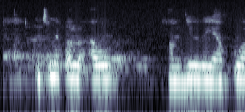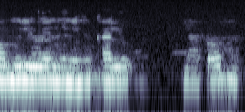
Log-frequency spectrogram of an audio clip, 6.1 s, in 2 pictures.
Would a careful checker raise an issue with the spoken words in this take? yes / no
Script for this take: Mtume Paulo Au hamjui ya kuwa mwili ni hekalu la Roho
yes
